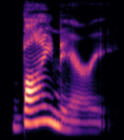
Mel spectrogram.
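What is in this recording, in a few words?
"binary", English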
